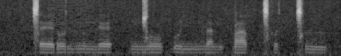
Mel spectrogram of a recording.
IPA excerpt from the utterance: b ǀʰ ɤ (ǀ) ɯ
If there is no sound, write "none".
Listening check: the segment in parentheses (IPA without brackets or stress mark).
ǀ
